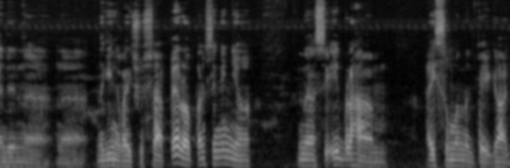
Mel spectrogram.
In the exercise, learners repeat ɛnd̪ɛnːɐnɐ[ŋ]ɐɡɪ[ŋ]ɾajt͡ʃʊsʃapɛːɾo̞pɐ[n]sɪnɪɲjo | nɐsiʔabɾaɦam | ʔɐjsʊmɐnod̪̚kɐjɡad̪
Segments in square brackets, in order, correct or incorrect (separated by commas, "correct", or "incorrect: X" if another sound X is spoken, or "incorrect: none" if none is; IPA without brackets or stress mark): incorrect: n, correct, correct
